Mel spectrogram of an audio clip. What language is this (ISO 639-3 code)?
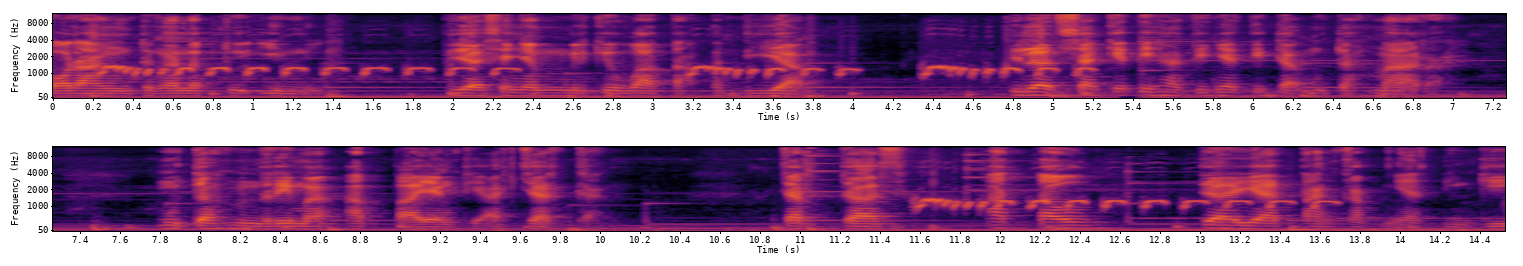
ind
